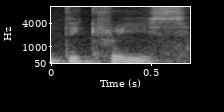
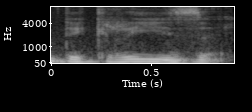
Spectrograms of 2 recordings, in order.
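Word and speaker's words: decrease: بعضی ها اینو میخونن دیکریز. غلطه. ببینید درسته. بین دو تا حرف صدادار گیر کرده. ولی اینجا استثناءات ز تلفظ نمیشه. اینجا سه تلفظ میشه.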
